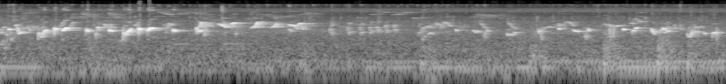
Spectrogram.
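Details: Yellow-vented bulbul singing lively in an aviary: rapid bubbly whistled phrases, loud at first, then a quieter spell before choppy chirping resumes, with a faint low hum beneath.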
